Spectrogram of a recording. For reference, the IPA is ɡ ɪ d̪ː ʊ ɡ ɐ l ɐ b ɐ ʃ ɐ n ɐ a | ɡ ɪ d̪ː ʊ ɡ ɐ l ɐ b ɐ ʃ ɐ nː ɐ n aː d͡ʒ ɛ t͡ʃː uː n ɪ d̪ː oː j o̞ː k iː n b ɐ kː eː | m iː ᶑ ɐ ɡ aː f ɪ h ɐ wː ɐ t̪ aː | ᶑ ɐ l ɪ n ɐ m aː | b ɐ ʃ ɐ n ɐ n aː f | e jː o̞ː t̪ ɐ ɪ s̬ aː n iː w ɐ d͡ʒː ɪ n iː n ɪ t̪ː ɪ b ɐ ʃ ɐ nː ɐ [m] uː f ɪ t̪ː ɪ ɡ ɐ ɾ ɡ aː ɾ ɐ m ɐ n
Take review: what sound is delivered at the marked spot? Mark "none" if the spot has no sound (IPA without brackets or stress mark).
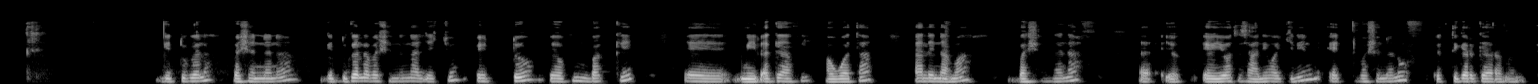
n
